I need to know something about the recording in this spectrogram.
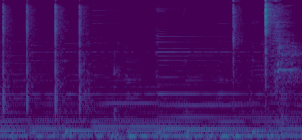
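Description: Faint background music with soft, sustained guitar-like notes, and a few light taps of an Apple Pencil on an iPad's glass screen.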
